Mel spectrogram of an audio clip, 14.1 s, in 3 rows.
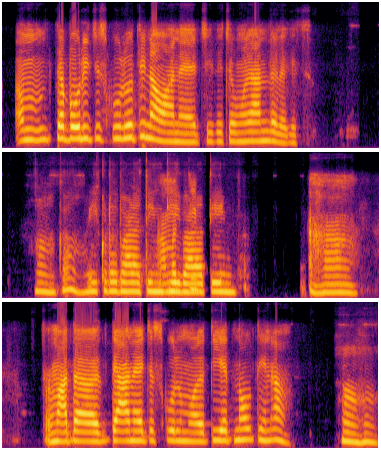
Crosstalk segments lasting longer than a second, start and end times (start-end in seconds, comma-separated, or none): none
